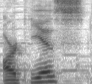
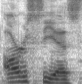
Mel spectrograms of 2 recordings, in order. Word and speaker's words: Arceus: And this just proves that it's pronounced Archus because if it's pronounced Arus, then we just scooped up the Ars phone. And I don't think Game Freak will let that one slide.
